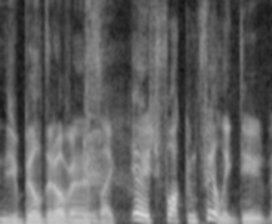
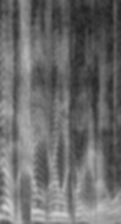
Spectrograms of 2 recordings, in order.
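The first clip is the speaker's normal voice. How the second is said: high, put-on preppy British voice; 9 semitones higher than usual. Showing how a man from the UK talks in his interviews, imitating a preppy voice. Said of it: "he has like those preppy ass voice".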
